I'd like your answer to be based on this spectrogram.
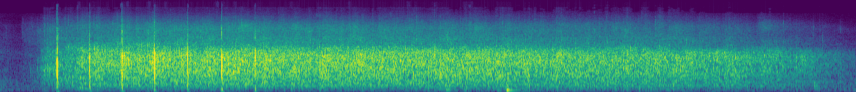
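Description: Audience applause in a college chapel welcoming a speaker, steady dense clapping from a seated crowd that swells in quickly and holds for several seconds with a few sharp nearby claps early on, no voices over it.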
